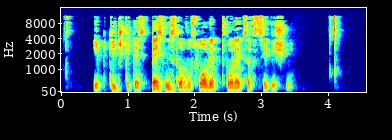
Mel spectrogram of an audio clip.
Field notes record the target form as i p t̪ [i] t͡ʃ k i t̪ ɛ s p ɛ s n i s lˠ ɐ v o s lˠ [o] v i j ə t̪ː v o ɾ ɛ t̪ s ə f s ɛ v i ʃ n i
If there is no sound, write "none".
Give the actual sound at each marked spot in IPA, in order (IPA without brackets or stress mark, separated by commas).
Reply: i, ɔ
